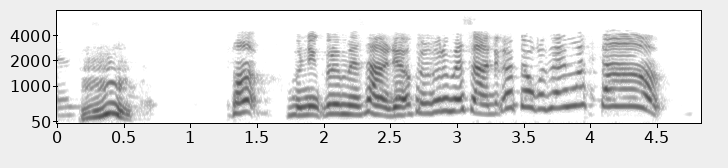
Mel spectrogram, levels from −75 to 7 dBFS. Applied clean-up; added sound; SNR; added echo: neural mask model Resemble Enhance denoiser.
